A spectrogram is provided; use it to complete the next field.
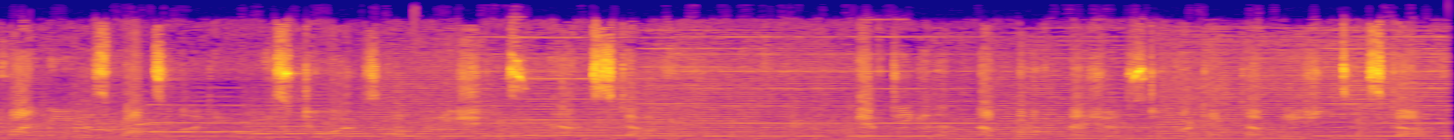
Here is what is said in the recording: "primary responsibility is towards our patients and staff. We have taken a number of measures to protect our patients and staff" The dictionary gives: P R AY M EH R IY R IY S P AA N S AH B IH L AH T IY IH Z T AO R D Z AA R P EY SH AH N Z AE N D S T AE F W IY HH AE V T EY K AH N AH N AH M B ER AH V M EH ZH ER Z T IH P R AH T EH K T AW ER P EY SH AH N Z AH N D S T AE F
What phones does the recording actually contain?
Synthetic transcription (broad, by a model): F AY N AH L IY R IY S P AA N S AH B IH L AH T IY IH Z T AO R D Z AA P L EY SH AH N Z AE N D S T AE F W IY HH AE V T EY K AH N AH N AH M B ER AH V M EH ZH ER Z T IH P R AH T EH K T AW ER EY SH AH N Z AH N S T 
